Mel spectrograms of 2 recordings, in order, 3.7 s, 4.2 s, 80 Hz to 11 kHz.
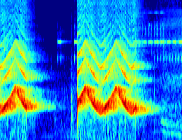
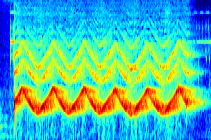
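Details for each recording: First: DSC alarm panel after pressing keys 1 and 3 together: wailing siren sweeping up and down about twice a second in bursts. This is the panel's pulsed fire-alarm signal. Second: DSC alarm system test: loud electronic siren sweeping up and down about twice a second, panic alarm sounding after the panic button is pressed.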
